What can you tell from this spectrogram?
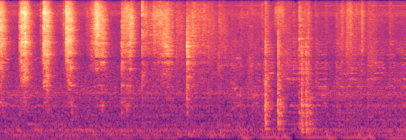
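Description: Silicone spatula scraping brownie batter from a mixing bowl in quick strokes, about three a second, then three sharp knocks about four seconds in as the bowl is put down on the table.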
